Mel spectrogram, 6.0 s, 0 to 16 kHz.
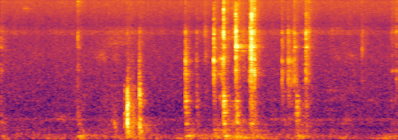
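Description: Faint, scattered metal clicks and clinks from hand work at the flywheel nut of a JLO 292 two-stroke engine, with a quick run of clicks about halfway through.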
